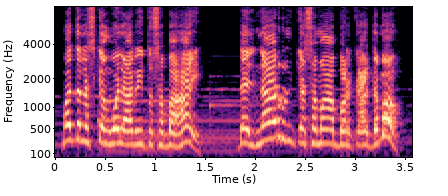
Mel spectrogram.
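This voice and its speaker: A man's voice: very high-pitched, fast, vocal fry, pushed and bright, soft background music, exaggerated voice. An actor playing an angry, exasperated middle-aged father in a radio drama, stern and confrontational as he scolds.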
